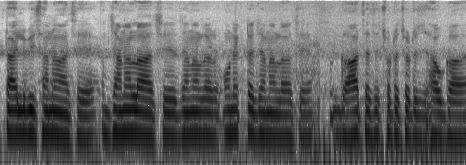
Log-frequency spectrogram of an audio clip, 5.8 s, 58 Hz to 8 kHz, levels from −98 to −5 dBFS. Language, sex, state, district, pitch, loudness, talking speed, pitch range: Bengali, male, West Bengal, Malda, 140 Hz, -17 LUFS, 145 wpm, 135-145 Hz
